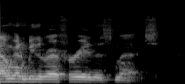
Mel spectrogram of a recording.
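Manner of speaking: ordinary talk, nothing marked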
